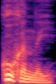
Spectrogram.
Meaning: kitchen
- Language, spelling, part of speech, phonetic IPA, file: Russian, кухонный, adjective, [ˈkuxən(ː)ɨj], Ru-кухонный.ogg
